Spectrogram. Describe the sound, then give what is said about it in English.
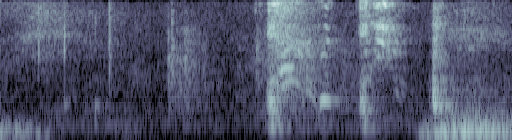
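A woman coughs into a telephone line as she picks up a business call, a few harsh, muffled bursts at the mouthpiece, the last one heavier and louder, with the narrow, tinny quality of a phone call. “Sorry, hey, I coughed in your ear.”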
